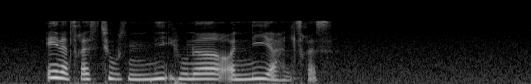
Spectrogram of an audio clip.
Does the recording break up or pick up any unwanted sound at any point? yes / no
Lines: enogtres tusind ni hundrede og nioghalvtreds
no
